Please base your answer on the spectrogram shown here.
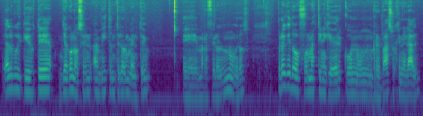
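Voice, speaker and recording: A man with a Chilean accent teaching a recorded English class, leading slow repeat-after-me drills and switching between English and Spanish. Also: medium pitch.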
